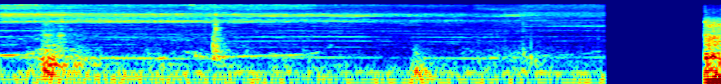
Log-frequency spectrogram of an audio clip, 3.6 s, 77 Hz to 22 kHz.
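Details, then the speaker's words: Komatsu PC500LC-10 excavator at 1000-hour service, engine off: electric fuel priming pump activated from the monitor panel, priming the filters before start, gives a steady high whir with faint clicks; normal priming. "Ini yang saat priming diaktifkan di monitor panel ya. Kedengeran kan suaranya? Lagi proses priming."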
